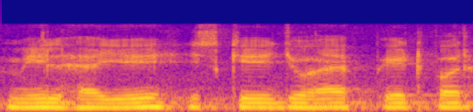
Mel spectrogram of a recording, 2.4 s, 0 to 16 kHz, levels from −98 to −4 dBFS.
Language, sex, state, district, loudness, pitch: Hindi, male, Himachal Pradesh, Shimla, -14 LUFS, 110 Hz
